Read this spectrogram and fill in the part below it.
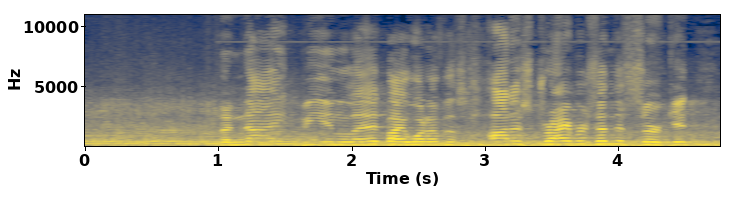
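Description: A pack of racing engines roars loudly up close.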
